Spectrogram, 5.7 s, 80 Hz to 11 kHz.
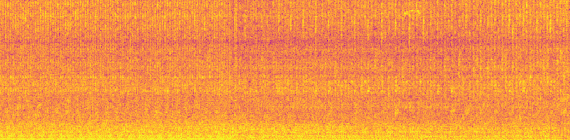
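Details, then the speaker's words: Old Ford 2N tractor four-cylinder, first start with choke pulled, brakes badly seized: catches and settles into a steady, even idle with no knocks or misses. Normal idle. "wow i can't even hardly believe it but it's actually sitting there running oh it's sweet"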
